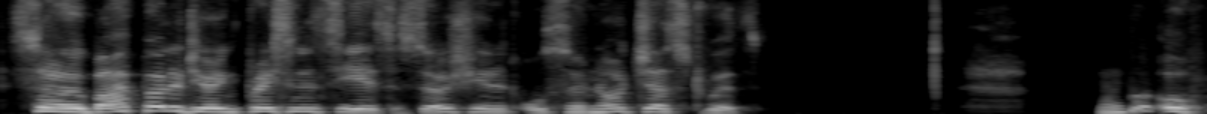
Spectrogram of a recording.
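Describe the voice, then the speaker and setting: A woman physician teaches on a video call, her voice hoarse and croaky. She explains clinical points in a practical, reassuring way. Her delivery is loose and conversational. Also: fairly high pitch, a little slow, mellow. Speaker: family physician presenting a webinar. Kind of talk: online medical teaching talk. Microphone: computer mic on a video call.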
